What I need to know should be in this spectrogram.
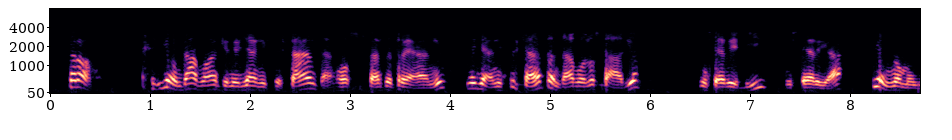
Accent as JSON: {"language": "Italian", "town": "Verona", "region": "Veneto", "country": "Italy", "said": "Io vado allo stadio, sono di Verona"}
